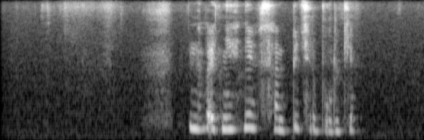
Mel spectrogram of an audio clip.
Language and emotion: Russian, sad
